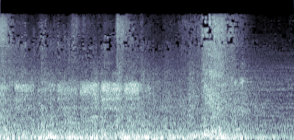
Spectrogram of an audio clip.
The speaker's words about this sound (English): That was actually that's the, uh, the asteroid cannon that's meant to blow up the. Uh, any incoming asteroids.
